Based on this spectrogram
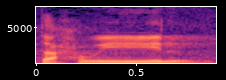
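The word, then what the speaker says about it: تحويل: Jadi kalau ada hak begitu kamu bacanya tahwil, ya.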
